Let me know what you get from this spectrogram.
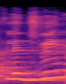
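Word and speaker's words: fledgling: ஃப்ளெஜ்லிங், ஃப்ளெட்னு சொல்லக்கூடாது, இதை ஃப்ளெஜ்லிங் அப்படின்னு ப்ரொனவுன்ஸ் பண்ணணும்.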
